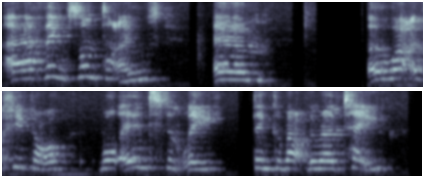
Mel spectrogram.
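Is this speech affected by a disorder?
Yes: cerebral palsy; unable to stand, walk or sit independently, limited hand use; relies on power chair, needs help with eating, drinking and all daily tasks, employs own staff team.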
